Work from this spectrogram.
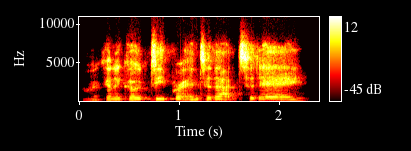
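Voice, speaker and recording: A woman leading a guided meditation, giving gentle, unhurried instructions with long pauses between phrases. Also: deep voice, flat delivery, creaky, slight background noise.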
